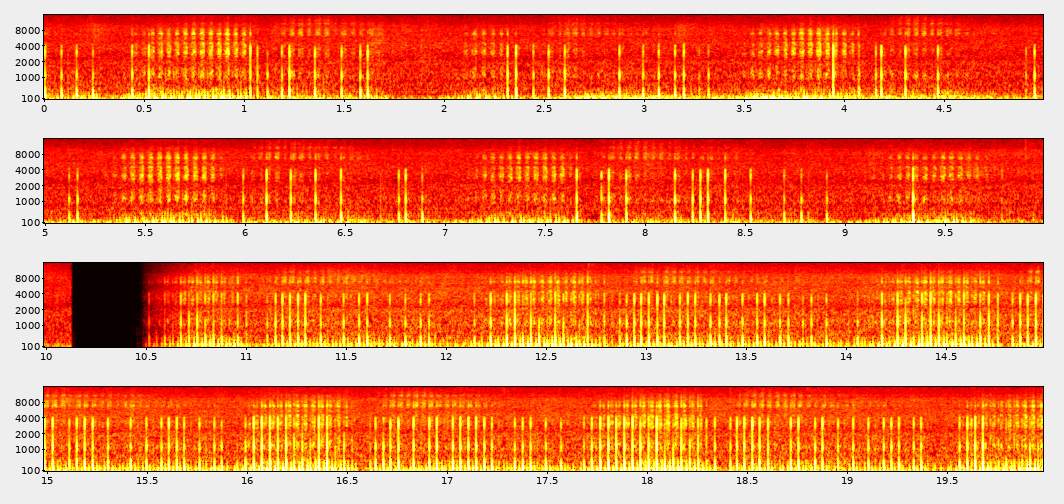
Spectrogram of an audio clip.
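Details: Long stretch of steady purring from a domestic cat, a coarse buzzing rumble pulsing regularly with its breaths, interrupted by a brief moment of silence about halfway through.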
